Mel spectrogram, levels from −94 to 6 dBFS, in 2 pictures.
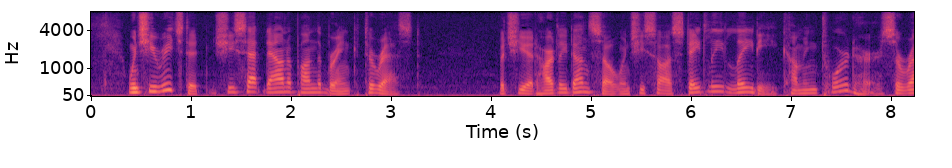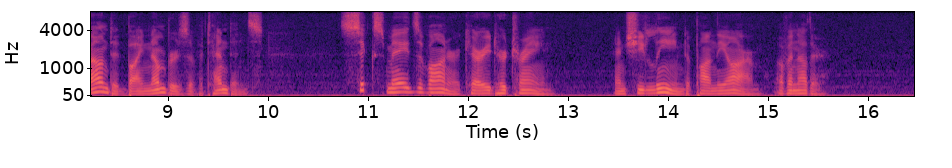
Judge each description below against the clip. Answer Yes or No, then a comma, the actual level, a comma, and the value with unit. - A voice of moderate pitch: No, low, 115 Hz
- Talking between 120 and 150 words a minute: No, average, 170 wpm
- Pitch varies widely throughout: Yes, wide, 7.8 semitones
